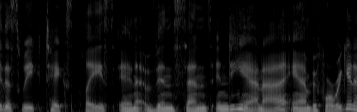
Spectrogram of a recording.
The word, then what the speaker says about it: Vincennes: So we think we're pretty confident it's Vincennes, but if you Google it, you will get four different pronunciations. So we went to the source, to the people, and they said Vincennes.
